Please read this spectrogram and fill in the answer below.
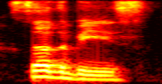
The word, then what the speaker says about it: Sotheby's: I think it's sloth slothby. Um, slothbees. – What is it? Sotheby's. Sotheby's. Okay, there you go.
